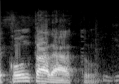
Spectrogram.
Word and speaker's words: Contarato: Acusando o presidente de se omitir, né, nesse processo todo da Covaxin, o que é, a minha mulher corrige, é Contarato. Eu falei errado? Eu falei Cantarato? Uhum. Não, é Contarato.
